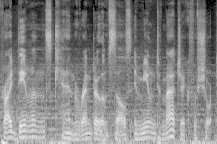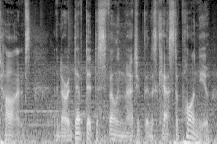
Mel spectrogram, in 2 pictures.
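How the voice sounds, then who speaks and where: Stern fantasy-game Templar commander, played by a male narrator, low and gravelly, lecturing gravely.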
